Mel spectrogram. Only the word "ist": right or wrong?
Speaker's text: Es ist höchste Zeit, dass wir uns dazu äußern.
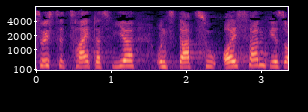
wrong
